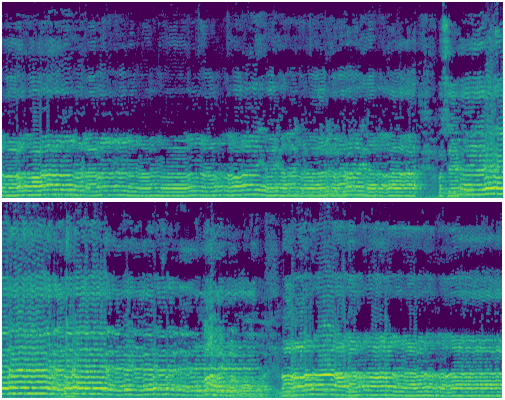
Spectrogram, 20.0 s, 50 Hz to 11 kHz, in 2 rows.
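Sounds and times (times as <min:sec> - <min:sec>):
man chanting wordless sighs: 0:08.3 - 0:08.8, 0:15.2 - 0:15.6.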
